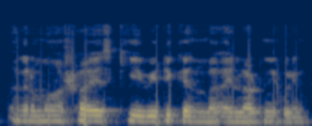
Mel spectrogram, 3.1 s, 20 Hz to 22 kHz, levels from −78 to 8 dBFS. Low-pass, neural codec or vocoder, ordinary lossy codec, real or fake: 10.8 kHz; none; Opus, 64 kbps; real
